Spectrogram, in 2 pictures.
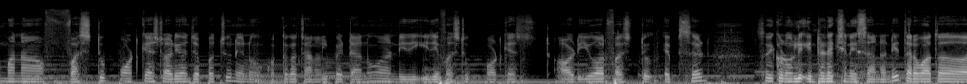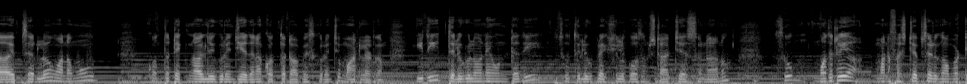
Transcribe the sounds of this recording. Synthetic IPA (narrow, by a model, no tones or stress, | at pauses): mɐnɐpʰɐsʈpaːɖkaːsʈaːɽijoɐnt͡ʃɛpːɐt͡ʃːune̞ːnukɔt̪ːɐɡaːt͡ʃaːnɐlpɛʈːaːnuɐɳɖid̪iʔḭd̪eːpʰɐsʈpaːɖkaːsʈ | aːɽijoːaːɾpʰɐsʈepi̥soːɖ | so̞ːikːɐɽɐmuɭlːiiɳʈɾɐɽɐkʂɐnist̪aːnɐɳɖit̪ɐɾuʋaːt̪ɐepi̥soːɖlo̞ːmɐnɐmu | kont̪ɐʈeknaːlɐd͡ʒiːɡuɾiɲt͡ʃiɛːd̪ɐjnaːkɔt̪ːɐʈaːpiksɡuɾiɲt͡ʃimaːʈlaːɽɐt̪aːm | id̪it̪e̞luɡulo̞ːne̞ːuɳʈund̪iso̞ːt̪eluɡupɾekʂɐlɐkɔːsɐmsʈaːɾʈ̚t͡ʃe̞ːst̪unːaːnu | so̞ː | mɔd̪ɐʈi | mɐnɐpʰɐsʈepisoːɖkaːbɐʈːi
